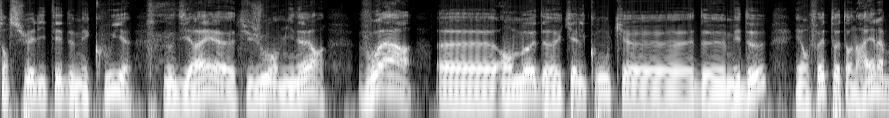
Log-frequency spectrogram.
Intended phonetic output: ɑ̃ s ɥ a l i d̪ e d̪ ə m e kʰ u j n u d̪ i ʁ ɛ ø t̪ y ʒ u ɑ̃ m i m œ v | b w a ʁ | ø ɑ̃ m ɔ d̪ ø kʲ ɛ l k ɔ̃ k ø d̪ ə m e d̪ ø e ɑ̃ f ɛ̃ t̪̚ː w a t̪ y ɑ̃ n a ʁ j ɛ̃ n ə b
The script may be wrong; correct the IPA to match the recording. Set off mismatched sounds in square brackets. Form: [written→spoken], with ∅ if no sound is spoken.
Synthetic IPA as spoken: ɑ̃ s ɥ a l i [d̪→t̪] e d̪ ə m e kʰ u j n u d̪ i ʁ ɛ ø t̪ y ʒ u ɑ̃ m i [m→n] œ [v→ʁ] | [b→v] w a ʁ | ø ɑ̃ m ɔ d̪ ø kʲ ɛ l k ɔ̃ k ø d̪ ə m e d̪ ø e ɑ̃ f [ɛ̃→ɛ] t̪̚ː w a t̪ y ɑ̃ n a ʁ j ɛ̃ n [ə→a] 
